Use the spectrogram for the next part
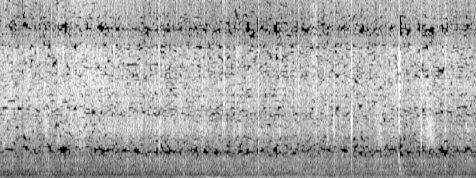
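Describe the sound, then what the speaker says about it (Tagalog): Tomatoes fry in a pan with a steady, busy sizzle and crackle that holds at an even level throughout, close up with no voices. "Lutuing mag-iigi ang kamatis."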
